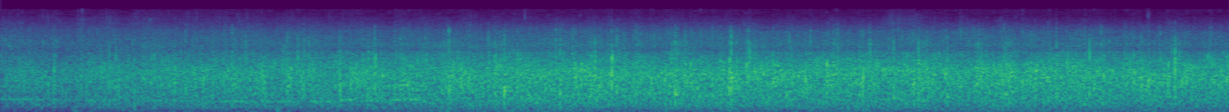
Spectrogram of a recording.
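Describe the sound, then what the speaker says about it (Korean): Sustained applause from an audience at a commemorative ceremony for the anniversary of an inter-Korean summit declaration, dense and steady throughout with no break. "모두에게 힘찬 격려와 감사의 박수를 한번 쳐주실까요?"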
